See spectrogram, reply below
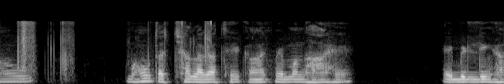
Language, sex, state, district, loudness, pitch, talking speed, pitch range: Chhattisgarhi, male, Chhattisgarh, Rajnandgaon, -19 LUFS, 120 Hz, 165 wpm, 115-125 Hz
